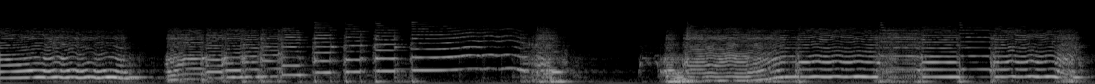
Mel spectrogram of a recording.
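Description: Telecaster-style electric guitar playing a lead solo slowly, in first-position B minor pentatonic: single sustained notes with vibrato and string bends, and a quick run of notes about three seconds in. After a brief pause in the middle, a note bends up slowly and is held.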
